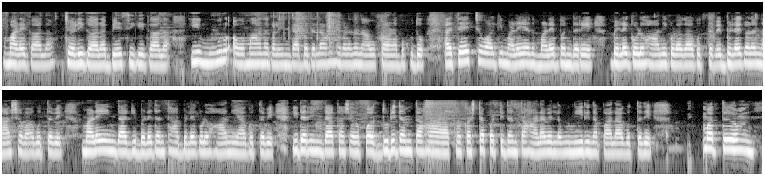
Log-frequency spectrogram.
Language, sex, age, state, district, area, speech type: Kannada, female, 30-45, Karnataka, Tumkur, rural, spontaneous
